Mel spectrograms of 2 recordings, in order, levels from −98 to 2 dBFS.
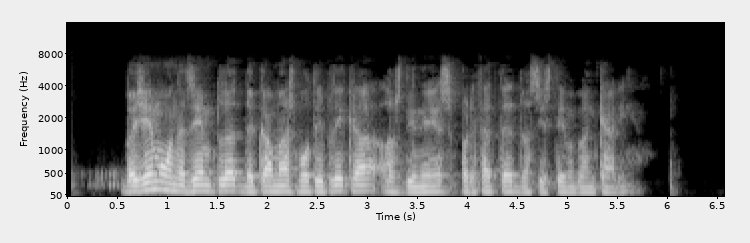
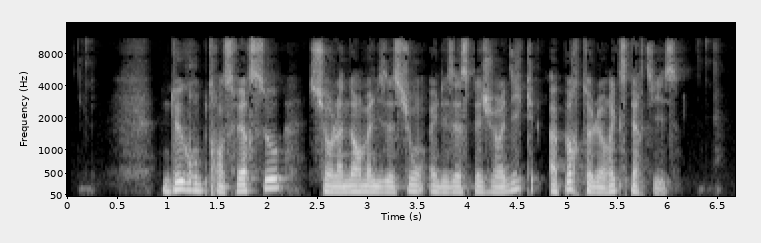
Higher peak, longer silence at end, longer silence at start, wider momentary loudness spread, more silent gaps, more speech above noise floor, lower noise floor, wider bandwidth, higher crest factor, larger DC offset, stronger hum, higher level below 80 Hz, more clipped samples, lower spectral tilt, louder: about the same, -2 dBFS vs -4 dBFS; first, 0.9 s vs 0.6 s; about the same, 0.55 s vs 0.65 s; about the same, 11 LU vs 10 LU; neither; first, 52 dB vs 38 dB; first, -70 dBFS vs -58 dBFS; second, 7 kHz vs 11.5 kHz; about the same, 18 dB vs 18 dB; neither; neither; about the same, -52 dBFS vs -50 dBFS; neither; first, -8 dB/octave vs -5.5 dB/octave; about the same, -18 LUFS vs -20 LUFS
